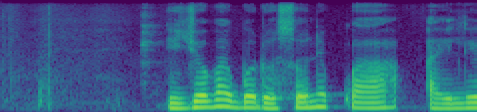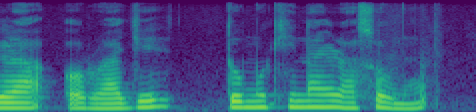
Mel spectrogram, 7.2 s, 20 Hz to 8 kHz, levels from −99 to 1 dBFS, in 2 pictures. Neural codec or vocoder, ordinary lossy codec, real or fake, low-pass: none; none; real; 7.2 kHz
